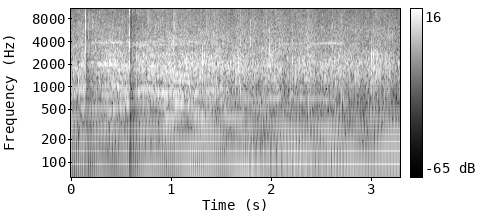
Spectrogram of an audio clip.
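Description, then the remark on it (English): Loud, steady audience applause for every person who prayed the prayer fills the whole stretch, a dense wash of many hands clapping, with sustained low musical tones humming underneath. “Come on, can we give it up for every person that prayed that prayer?”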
